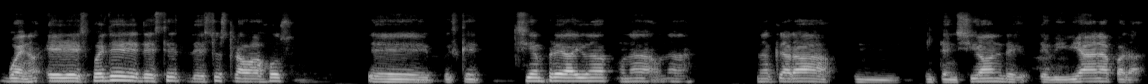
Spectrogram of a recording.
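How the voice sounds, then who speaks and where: A man hosting an online talk, asking a long question with many pauses, fillers and repeated words. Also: medium pitch. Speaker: host.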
